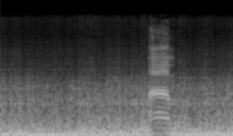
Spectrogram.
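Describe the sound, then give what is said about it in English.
A car is driving, heard as a steady, loud rumble of engine and road noise that stays constant without pause throughout. “I'm driving away right now.”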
